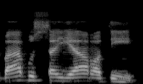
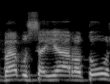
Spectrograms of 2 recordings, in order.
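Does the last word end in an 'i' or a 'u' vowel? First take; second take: i; u. First: The last word ends with an 'i' vowel. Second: The last word ends with a 'u' vowel. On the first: The speaker calls it right. "yang benar" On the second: The speaker calls it wrong.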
